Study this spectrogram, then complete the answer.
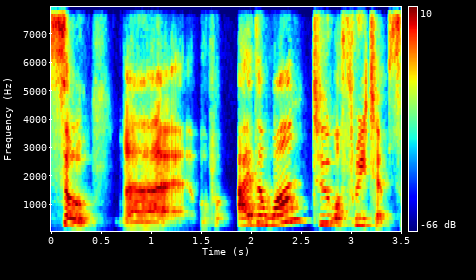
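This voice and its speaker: A woman's voice with a non-native accent. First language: not English. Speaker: book club host. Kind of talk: interview.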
